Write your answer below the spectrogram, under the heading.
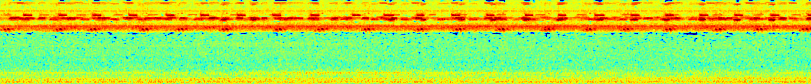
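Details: On a humid Midwestern summer night, crickets keep up a continuous high-pitched trilling chorus, several overlapping bands of rapid pulses that never pause, with a faint low hum beneath.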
